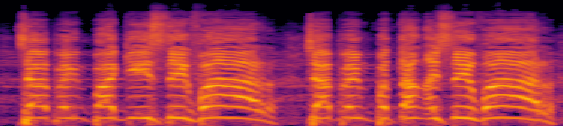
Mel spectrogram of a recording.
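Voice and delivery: high-pitched, driving sermon delivery; full-force preaching. Real, not acted. Preacher urging congregation to seek forgiveness, full-force preaching. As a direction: hammer out each repeated phrase high and insistently.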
